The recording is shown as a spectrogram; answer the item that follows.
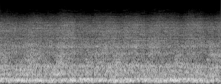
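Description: Grindcore band playing live at full volume: a dense, unbroken wall of distorted guitar and drums.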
